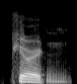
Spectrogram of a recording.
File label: "puritan", American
